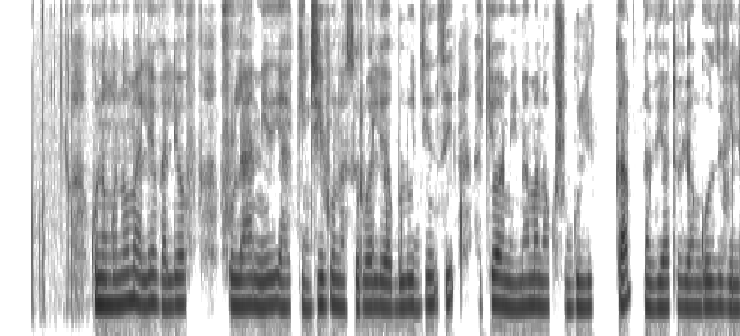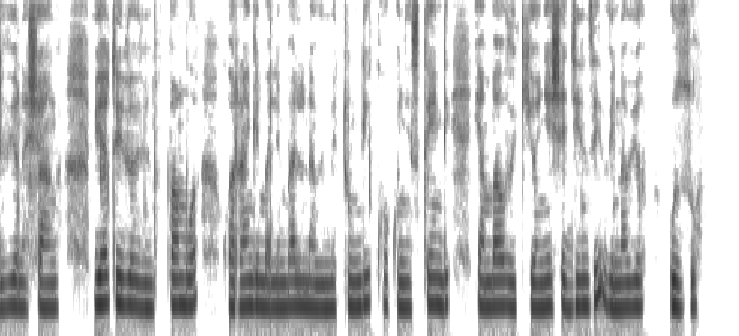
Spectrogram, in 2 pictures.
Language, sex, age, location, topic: Swahili, female, 18-24, Kisumu, finance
